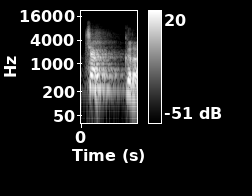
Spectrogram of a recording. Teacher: चक्र म्हणजे चमध्ये य मिसळले म्हणजे याचं उगमस्थान काय होईल तालव्य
